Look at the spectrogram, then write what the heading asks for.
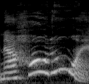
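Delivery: high, slow, incredulous tone. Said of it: "And I'm like".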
